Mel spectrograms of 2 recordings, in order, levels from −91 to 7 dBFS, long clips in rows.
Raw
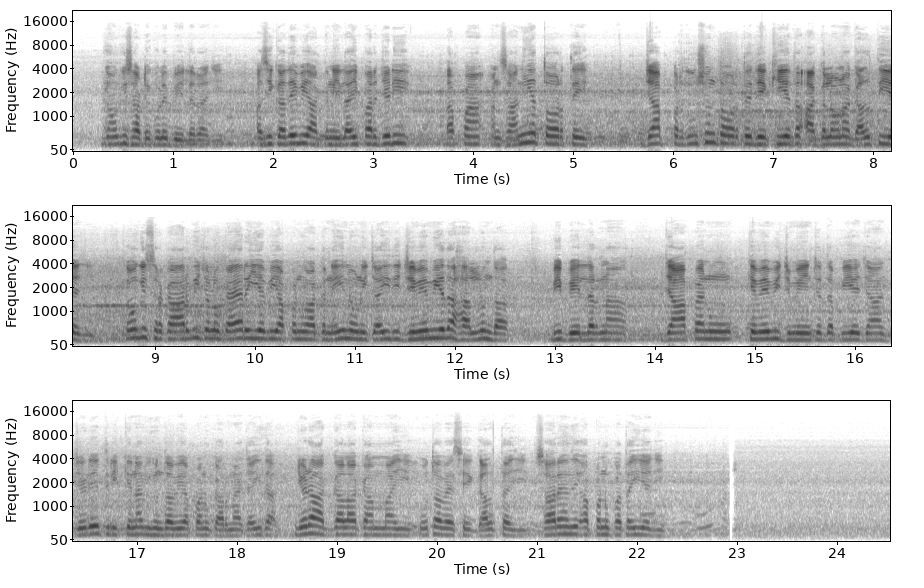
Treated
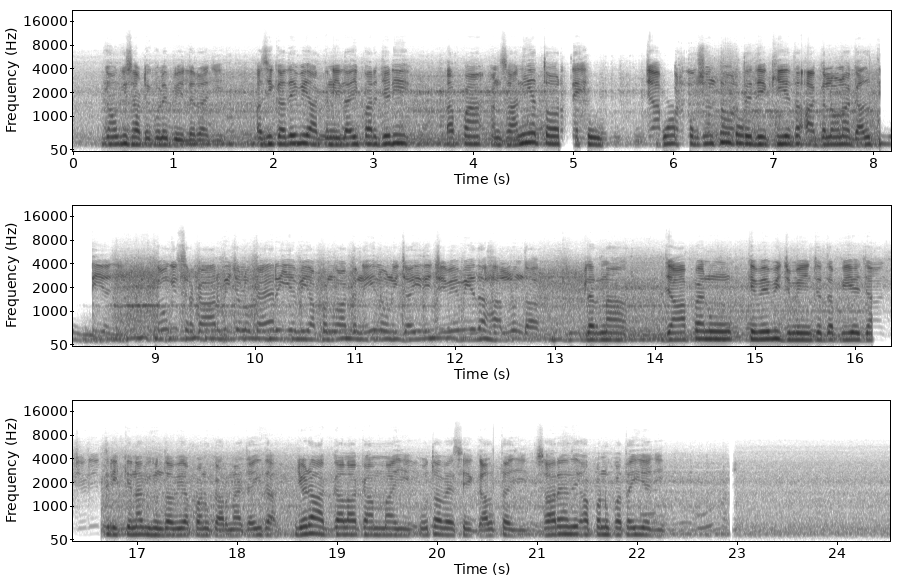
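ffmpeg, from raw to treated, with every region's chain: -filter_complex "[0:a]asettb=1/sr,asplit=3[a][b][c];[a]atrim=end=4.854[d];[b]atrim=start=4.85:end=6.7,asetpts=PTS-STARTPTS,afade=t=in:d=0.004:c=qsin,afade=t=out:st=1.846:d=0.004:c=qsin,agate=range=-33dB:threshold=-27dB:ratio=3:release=100:detection=peak,acrossover=split=780[e][f];[e]adelay=150[g];[g][f]amix=inputs=2:normalize=0,atrim=end_sample=81585[h];[c]atrim=start=6.696[i];[d][h]acrossfade=d=0.004:c1=hsin:c2=qsin[j];[j][i]acrossfade=d=0.004:c1=qsin:c2=hsin,asettb=1/sr,asplit=3[k][l][m];[k]atrim=end=8.064[n];[l]atrim=start=8.06:end=13.31,asetpts=PTS-STARTPTS,afade=t=in:d=0.004:c=qsin,afade=t=out:st=5.246:d=0.004:c=qsin,equalizer=f=2.8k:t=o:w=0.56:g=11.5,acompressor=threshold=-25dB:ratio=16:attack=3.2:release=140:knee=1:detection=peak,acrossover=split=340[o][p];[p]adelay=310[q];[o][q]amix=inputs=2:normalize=0,atrim=end_sample=231525[r];[m]atrim=start=13.306[s];[n][r]acrossfade=d=0.004:c1=hsin:c2=qsin[t];[t][s]acrossfade=d=0.004:c1=qsin:c2=hsin,asettb=1/sr,asplit=3[u][v][w];[u]atrim=end=16.164[x];[v]atrim=start=16.16:end=16.64,asetpts=PTS-STARTPTS,afade=t=in:d=0.004:c=qsin,afade=t=out:st=0.476:d=0.004:c=qsin,acompressor=threshold=-29dB:ratio=3:attack=3.2:release=140:knee=1:detection=peak,asuperpass=centerf=5600:order=4:qfactor=0.75[y];[w]atrim=start=16.636[z];[x][y]acrossfade=d=0.004:c1=hsin:c2=qsin[aa];[aa][z]acrossfade=d=0.004:c1=qsin:c2=hsin,lowpass=4k,lowshelf=f=160:t=q:w=3:g=-7,acrossover=split=300[ab][ac];[ac]acompressor=threshold=-23dB:ratio=4[ad];[ab][ad]amix=inputs=2:normalize=0,volume=7dB"

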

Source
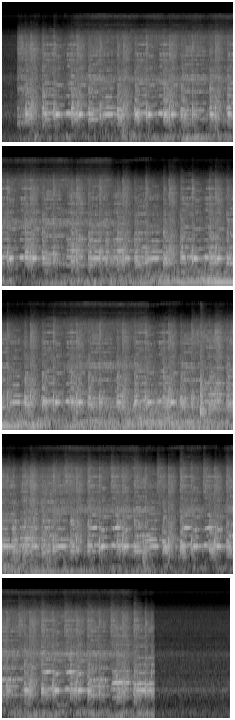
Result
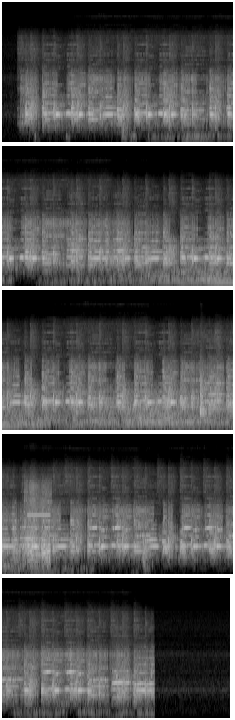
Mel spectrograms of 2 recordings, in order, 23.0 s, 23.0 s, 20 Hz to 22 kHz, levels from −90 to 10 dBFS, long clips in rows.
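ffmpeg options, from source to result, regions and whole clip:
-filter_complex "[0:a]asettb=1/sr,asplit=3[a][b][c];[a]atrim=end=14.374[d];[b]atrim=start=14.37:end=14.83,asetpts=PTS-STARTPTS,afade=t=in:d=0.004:c=qsin,afade=t=out:st=0.456:d=0.004:c=qsin,equalizer=f=410:w=0.71:g=13.5,aeval=exprs='val(0)+0.0562*sin(2*PI*2400*n/s)':c=same[e];[c]atrim=start=14.826[f];[d][e]acrossfade=d=0.004:c1=hsin:c2=qsin[g];[g][f]acrossfade=d=0.004:c1=qsin:c2=hsin,afwtdn=0.0316,highpass=250"

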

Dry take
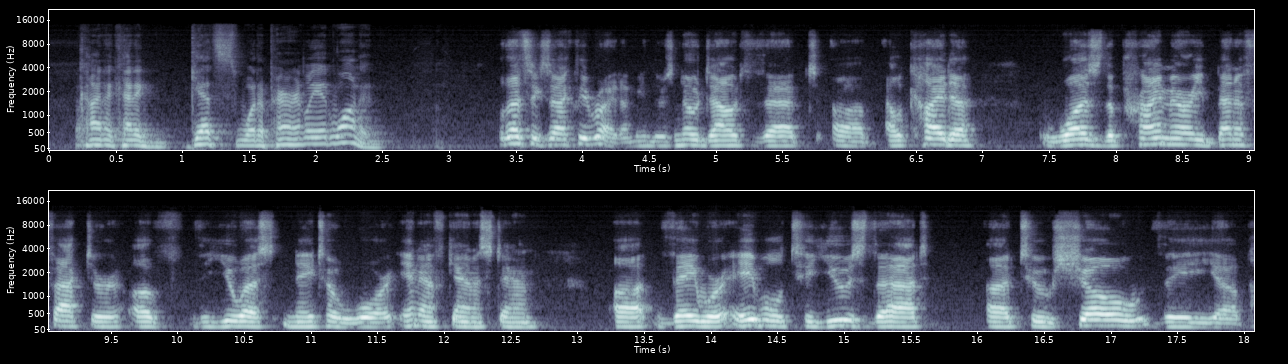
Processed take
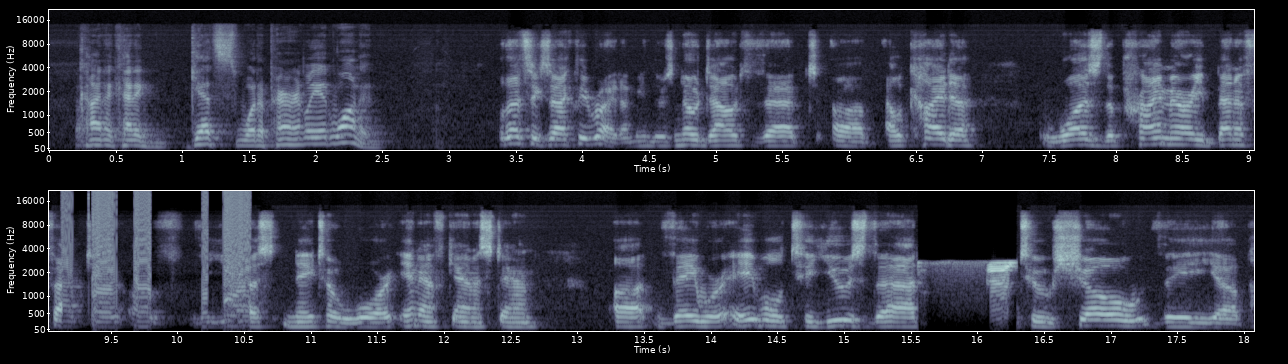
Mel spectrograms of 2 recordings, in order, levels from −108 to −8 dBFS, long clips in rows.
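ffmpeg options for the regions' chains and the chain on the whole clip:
-filter_complex "[0:a]asettb=1/sr,asplit=3[a][b][c];[a]atrim=end=9.134[d];[b]atrim=start=9.13:end=10.55,asetpts=PTS-STARTPTS,afade=t=in:d=0.004:c=qsin,afade=t=out:st=1.416:d=0.004:c=qsin,acompressor=threshold=-29dB:ratio=10:attack=3.2:release=140:knee=1:detection=peak,highpass=f=230:w=0.5412,highpass=f=230:w=1.3066,equalizer=f=690:t=q:w=4:g=-6,equalizer=f=1.7k:t=q:w=4:g=-9,equalizer=f=4.2k:t=q:w=4:g=-4,lowpass=f=9.5k:w=0.5412,lowpass=f=9.5k:w=1.3066,aeval=exprs='(mod(33.5*val(0)+1,2)-1)/33.5':c=same[e];[c]atrim=start=10.546[f];[d][e]acrossfade=d=0.004:c1=hsin:c2=qsin[g];[g][f]acrossfade=d=0.004:c1=qsin:c2=hsin,asettb=1/sr,asplit=3[h][i][j];[h]atrim=end=15.554[k];[i]atrim=start=15.55:end=16.3,asetpts=PTS-STARTPTS,afade=t=in:d=0.004:c=qsin,afade=t=out:st=0.746:d=0.004:c=qsin,acompressor=mode=upward:threshold=-40dB:ratio=2.5:attack=3.2:release=140:knee=2.83:detection=peak,asoftclip=type=hard:threshold=-20.5dB,lowpass=f=2.4k:t=q:w=0.5098,lowpass=f=2.4k:t=q:w=0.6013,lowpass=f=2.4k:t=q:w=0.9,lowpass=f=2.4k:t=q:w=2.563,afreqshift=-2800[l];[j]atrim=start=16.296[m];[k][l]acrossfade=d=0.004:c1=hsin:c2=qsin[n];[n][m]acrossfade=d=0.004:c1=qsin:c2=hsin,alimiter=limit=-17dB:level=0:latency=1:release=106,aderivative,volume=8.5dB"

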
